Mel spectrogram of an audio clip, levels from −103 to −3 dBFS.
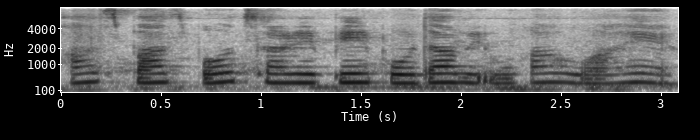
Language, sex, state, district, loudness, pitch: Hindi, female, Arunachal Pradesh, Lower Dibang Valley, -18 LUFS, 285 Hz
